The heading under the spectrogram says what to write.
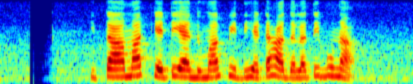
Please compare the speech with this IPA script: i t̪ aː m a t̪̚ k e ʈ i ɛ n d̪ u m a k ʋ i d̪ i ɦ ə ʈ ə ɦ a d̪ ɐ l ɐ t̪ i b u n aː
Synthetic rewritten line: i t̪ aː m a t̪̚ k e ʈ i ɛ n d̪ u m a k ʋ i d̪ i ɦ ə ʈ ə ɦ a d̪ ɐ l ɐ t̪ i b u n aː

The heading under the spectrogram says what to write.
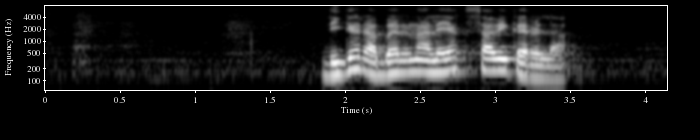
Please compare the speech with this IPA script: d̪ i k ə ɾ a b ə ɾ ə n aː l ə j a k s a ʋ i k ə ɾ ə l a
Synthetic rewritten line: d̪ i ɡ ə ɾ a b ə ɾ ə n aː l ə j a k s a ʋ i k ə ɾ ə l a

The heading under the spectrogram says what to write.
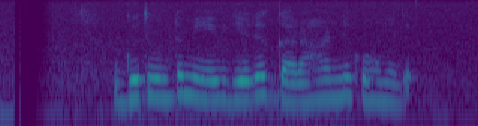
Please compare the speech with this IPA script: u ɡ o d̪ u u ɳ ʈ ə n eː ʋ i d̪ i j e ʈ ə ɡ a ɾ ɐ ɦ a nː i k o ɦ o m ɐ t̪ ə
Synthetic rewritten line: u ɡ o t̪ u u ɳ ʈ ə m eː ʋ i d̪ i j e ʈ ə ɡ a ɾ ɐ ɦ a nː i k o ɦ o m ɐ d̪ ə

